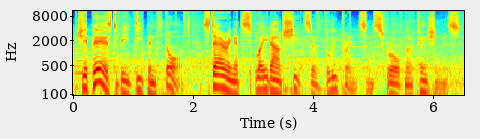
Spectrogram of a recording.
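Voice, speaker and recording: A man's voice: on the low side, lively intonation, a little slow, over music. A man delivering scripted second-person fantasy narration as a storyteller. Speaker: narrator and lead actor.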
